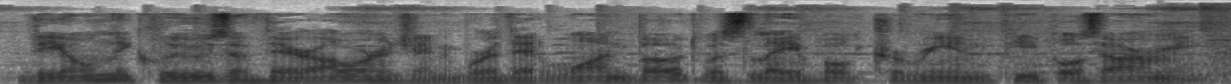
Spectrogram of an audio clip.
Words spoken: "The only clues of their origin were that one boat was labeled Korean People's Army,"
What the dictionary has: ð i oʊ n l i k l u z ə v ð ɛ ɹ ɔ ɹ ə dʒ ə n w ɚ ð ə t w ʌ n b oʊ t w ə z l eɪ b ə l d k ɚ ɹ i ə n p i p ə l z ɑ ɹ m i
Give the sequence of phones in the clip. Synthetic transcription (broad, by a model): ð i oʊ n l i k l u z ə v ð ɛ ɹ ɔ ɹ ə dʒ ə n w ɚ ð ə t w ʌ n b oʊ t w ə z l eɪ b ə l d k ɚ ɹ i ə n p i p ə l z ɑ ɹ m i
